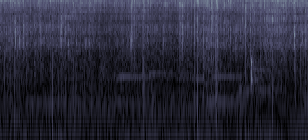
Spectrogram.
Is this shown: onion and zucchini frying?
yes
